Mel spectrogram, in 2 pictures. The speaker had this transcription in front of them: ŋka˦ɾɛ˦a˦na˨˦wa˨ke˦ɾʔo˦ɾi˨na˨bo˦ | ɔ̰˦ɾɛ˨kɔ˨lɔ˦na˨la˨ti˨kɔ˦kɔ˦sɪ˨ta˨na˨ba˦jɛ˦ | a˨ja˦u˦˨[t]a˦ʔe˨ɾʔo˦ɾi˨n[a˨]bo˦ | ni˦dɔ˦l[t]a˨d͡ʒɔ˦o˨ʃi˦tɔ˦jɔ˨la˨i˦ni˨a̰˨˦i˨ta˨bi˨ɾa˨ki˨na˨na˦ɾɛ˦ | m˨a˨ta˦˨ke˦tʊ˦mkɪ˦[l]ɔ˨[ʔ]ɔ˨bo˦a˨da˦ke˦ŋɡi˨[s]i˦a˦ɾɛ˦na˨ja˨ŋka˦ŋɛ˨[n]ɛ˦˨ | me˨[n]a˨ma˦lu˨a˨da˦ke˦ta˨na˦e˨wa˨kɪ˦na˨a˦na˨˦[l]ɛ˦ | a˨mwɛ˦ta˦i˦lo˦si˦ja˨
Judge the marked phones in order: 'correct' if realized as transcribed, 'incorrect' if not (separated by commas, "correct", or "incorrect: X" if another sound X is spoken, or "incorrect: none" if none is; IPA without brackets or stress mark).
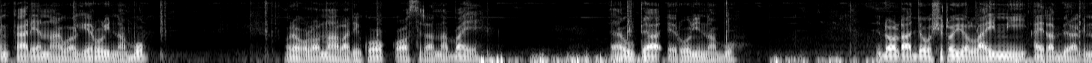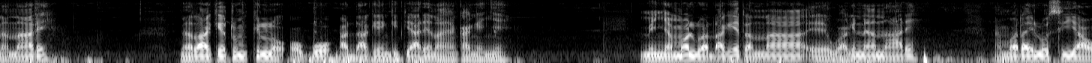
correct, correct, correct, correct, correct, incorrect: t, incorrect: ɲ, incorrect: ɲ, incorrect: ɾ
